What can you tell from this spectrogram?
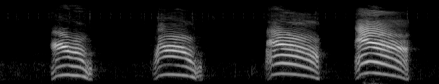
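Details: Caged rescued stray kitten in its first minutes at a new place, mewing insistently: four clear, bowed meows rising then falling, each about half a second long, evenly spaced roughly a second apart.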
